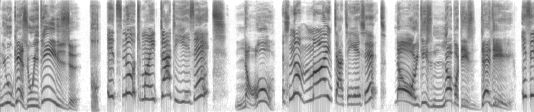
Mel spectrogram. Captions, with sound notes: Can you guess who it is? (SNORTS) It's not my daddy, is it? No. It's not my daddy, is it? No, it's nobody's daddy.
